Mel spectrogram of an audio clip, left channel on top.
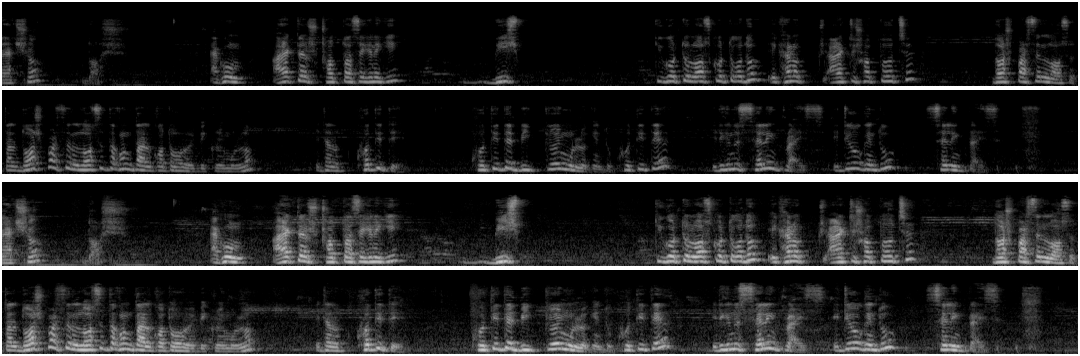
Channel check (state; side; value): quieter; left; 12.0 dB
